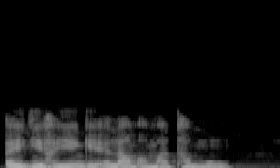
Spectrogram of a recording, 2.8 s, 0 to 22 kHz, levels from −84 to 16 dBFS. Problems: none marked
